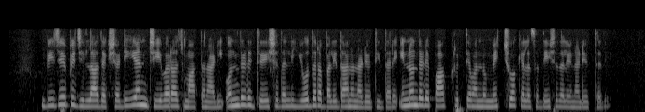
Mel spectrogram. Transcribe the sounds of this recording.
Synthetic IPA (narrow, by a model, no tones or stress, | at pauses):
biːd͡ʒe̞ːpid͡ʒilːaːd̪ʱjɐkʂɐɖiːend͡ʒiːʋɐɾaːd͡ʒmaːt̪ɐnaːɽiʔo̞nd̪eɽed̪ɛːʃɐd̪ɐlːijɔːd̪ɐɾɐbɐlid̪aːnɐnɐɽejut̪ːid̪ːɐɾe̞ʔinːo̞nd̪eɽe̞paːkkːɾit̪jɐʋɐnːumet͡ʃːuʋɐkɛlɐsɐd̪ɛːʃɐd̪ɐlːinɐɽejut̪ːɐd̪e̞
